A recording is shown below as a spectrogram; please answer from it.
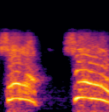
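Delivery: very high shrill yell. Retelling yelling over a shoulder at the children: imitating own yell. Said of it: "yell over my shoulder".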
